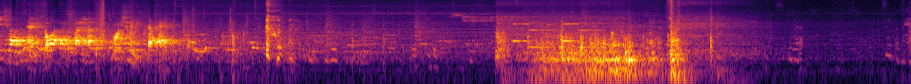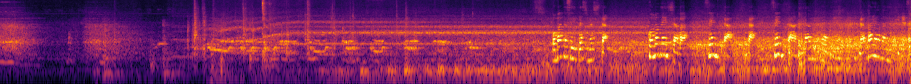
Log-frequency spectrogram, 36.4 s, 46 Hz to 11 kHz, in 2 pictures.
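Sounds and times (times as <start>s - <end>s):
low rumble of a slowing subway train: 0.0s - 16.0s, 19.9s - 36.4s
voices inside a subway train: 0.0s - 16.2s, 17.0s - 36.4s
linear motor whine of a subway train pulling away: 9.4s - 15.4s, 19.9s - 36.3s.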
